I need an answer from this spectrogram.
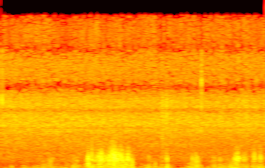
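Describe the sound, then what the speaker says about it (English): Gusty wind buffets the microphone in rough, rushing surges at an Australian beehive, loud and close, rising and falling over a few seconds. "Hear the wind picking up."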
